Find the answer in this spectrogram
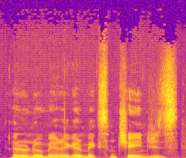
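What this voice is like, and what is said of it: Impression of a friend. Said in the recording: “That's a pretty good Dandy Andy impression.”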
